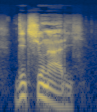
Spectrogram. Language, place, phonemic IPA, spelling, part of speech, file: Occitan, Béarn, /dit͡sjuˈnaɾi/, diccionari, noun, LL-Q14185 (oci)-diccionari.wav
- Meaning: dictionary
